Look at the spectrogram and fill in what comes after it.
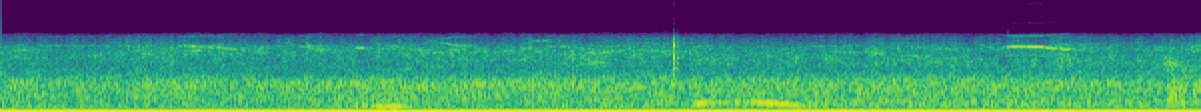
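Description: Wild birds calling: short high chirps now and then, and a low note that rises and falls about three and a half seconds in, over a steady hiss. A single sharp click comes just before the low note.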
